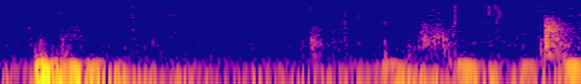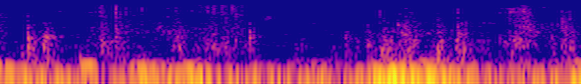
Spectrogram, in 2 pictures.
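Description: A sharp thump just after the start, then soft tapping and rustling as stacks of hockey trading cards are handled and squared on a tabletop.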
